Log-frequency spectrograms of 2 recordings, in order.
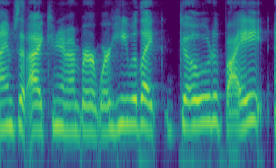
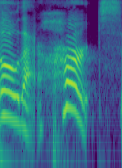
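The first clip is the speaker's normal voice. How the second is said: put-on hurt, pained little cry; 4 semitones higher than usual. Retelling trying to shock the baby, imitating a loud pained cry. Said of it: "and I was loud".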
